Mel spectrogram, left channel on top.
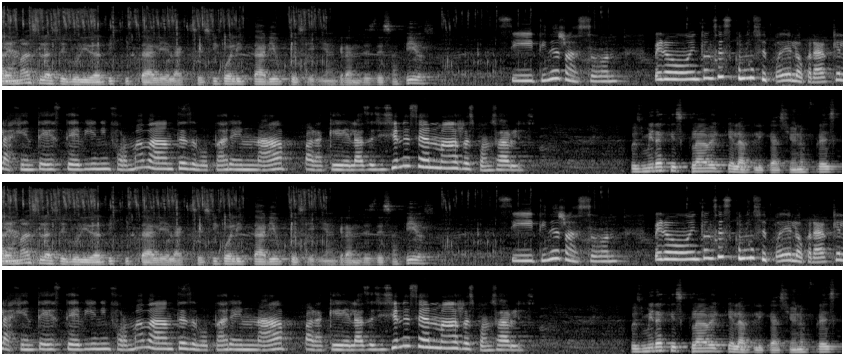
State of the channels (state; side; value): identical; both; correlation 1.00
